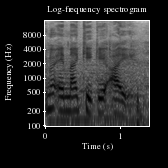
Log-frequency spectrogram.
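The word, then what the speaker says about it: Nikky: The pronunciation is E. Not the I.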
